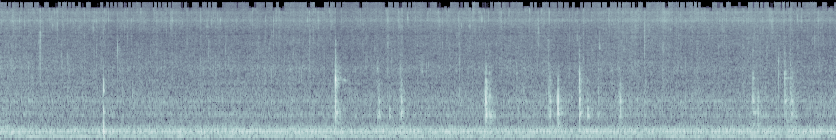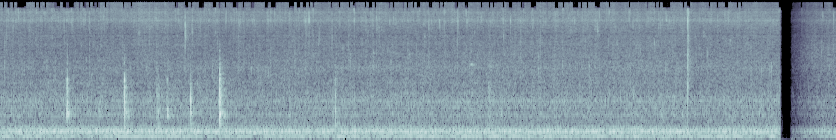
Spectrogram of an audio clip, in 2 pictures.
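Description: Chopped onion fries in a pan as it is stirred, a steady close sizzle with repeated light scraping and tapping of a utensil through the whole stretch before a sudden stop.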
